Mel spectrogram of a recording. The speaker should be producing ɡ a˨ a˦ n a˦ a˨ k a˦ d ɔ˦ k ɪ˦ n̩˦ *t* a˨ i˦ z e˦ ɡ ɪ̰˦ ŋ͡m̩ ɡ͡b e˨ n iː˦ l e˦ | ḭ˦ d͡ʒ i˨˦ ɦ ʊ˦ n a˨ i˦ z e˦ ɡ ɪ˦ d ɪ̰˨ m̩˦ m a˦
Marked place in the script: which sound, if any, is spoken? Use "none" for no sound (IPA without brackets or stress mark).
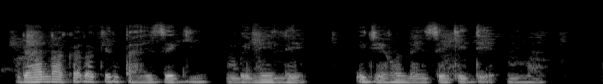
t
